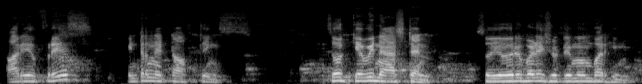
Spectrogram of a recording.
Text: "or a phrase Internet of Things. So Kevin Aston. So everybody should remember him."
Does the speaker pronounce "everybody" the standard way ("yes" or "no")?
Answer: yes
